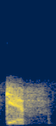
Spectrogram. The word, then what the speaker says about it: SCIF: Sensitive Compartmented Information Facility, pronounced SCIF.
